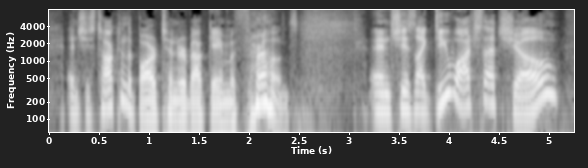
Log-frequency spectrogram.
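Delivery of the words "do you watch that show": loud, pushy, overbearing, entitled woman's voice. Retelling what a woman in a bar asked the bartender: imitating a loud entitled woman. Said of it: "talking way too loud into everybody".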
